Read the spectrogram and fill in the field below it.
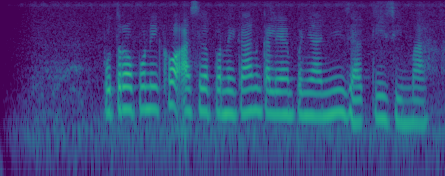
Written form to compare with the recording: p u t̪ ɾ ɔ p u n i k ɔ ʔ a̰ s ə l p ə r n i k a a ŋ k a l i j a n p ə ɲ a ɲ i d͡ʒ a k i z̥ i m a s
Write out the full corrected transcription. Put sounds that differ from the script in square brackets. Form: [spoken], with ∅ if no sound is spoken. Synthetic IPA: p u t̪ ɾ ɔ p u n i k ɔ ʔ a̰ s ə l p ə r n i k a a [n] k a l i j a n p ə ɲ a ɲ i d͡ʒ a k i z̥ i m a [h]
